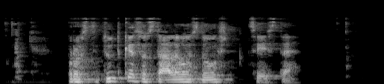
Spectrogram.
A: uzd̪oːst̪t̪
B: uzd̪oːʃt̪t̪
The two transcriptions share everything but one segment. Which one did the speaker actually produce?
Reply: B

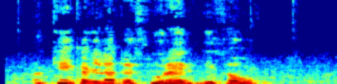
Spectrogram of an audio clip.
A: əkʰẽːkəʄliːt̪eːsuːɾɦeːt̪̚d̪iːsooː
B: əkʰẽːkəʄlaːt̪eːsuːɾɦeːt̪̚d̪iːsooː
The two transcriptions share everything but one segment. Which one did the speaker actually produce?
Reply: B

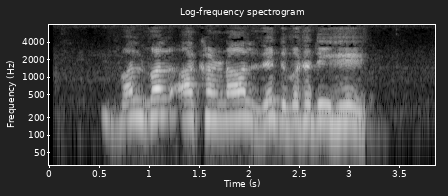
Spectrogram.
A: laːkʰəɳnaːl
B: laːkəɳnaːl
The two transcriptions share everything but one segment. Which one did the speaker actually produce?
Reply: A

